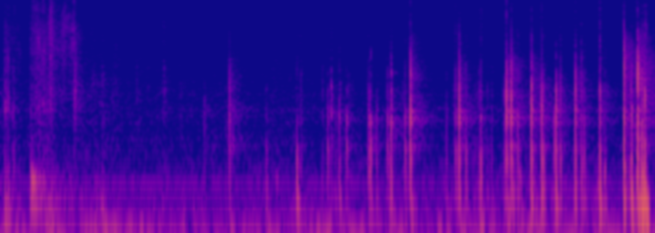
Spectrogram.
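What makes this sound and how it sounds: A small closed dark red leather bifold wallet, hollow with bills and receipts inside, is squeezed and scratched with fingertips. It gives soft crinkling and a series of sharp clicky ticks with bright edges over a low background hum, growing denser and louder toward the end.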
